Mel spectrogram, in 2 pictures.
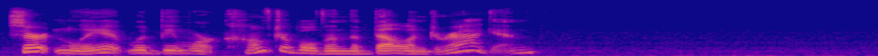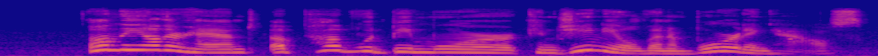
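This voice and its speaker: Lower-pitched American woman reading a story. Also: sing-song, normal speed, darkish tone. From United States. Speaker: show cast member reading a story aloud. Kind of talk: storytelling, reading fiction aloud.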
